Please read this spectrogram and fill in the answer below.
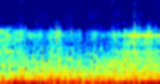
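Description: Car driving slowly over rough pavement, heard from inside the cabin as a steady low rumble with a few faint ticks.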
